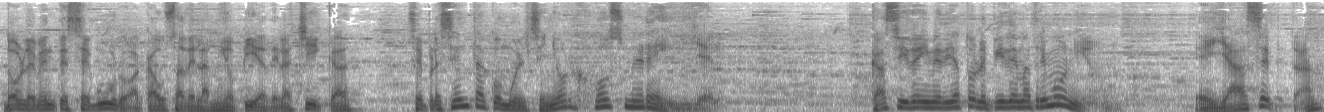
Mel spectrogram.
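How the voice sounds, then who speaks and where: An actor playing a shrewd, stern detective in a radio drama, speaking in a deliberate, theatrical, expository way. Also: male voice, medium pitch, very animated, a little mellow, soft background music, lightly acted. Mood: stern, accusing.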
